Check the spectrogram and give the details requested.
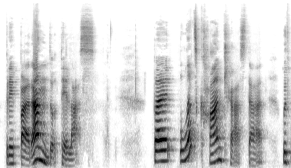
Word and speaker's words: preparándotelas: indirect object pronouns, and I still need the accent to keep the emphasis where it belongs. Preparándotelas.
